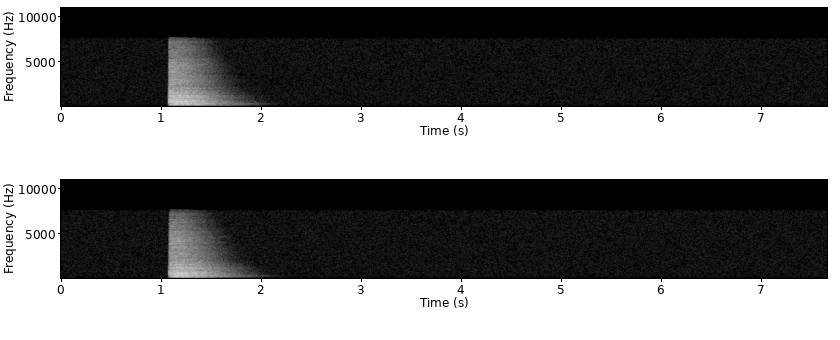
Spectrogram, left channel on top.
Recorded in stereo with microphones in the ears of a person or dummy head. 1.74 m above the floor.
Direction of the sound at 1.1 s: 45° left (ahead or behind).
